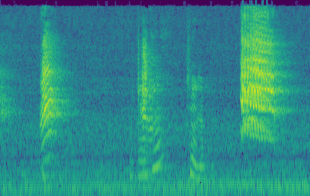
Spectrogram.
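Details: Pet Alexandrine parakeet, one of a pair said to talk in Urdu and Hindi. Several short, falling, rasping calls lead into a loud, broad screech lasting about half a second.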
